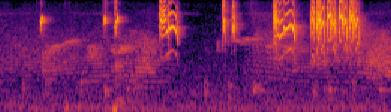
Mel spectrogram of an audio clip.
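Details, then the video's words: Sumatran leafbird used as a lure recording to make birds sing; separate sharp high chips and short, looping, whistled phrases, ending in a quick rattling burst of high notes. "pancingan sogok ontong atau SOGON biar cepat bunyi"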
